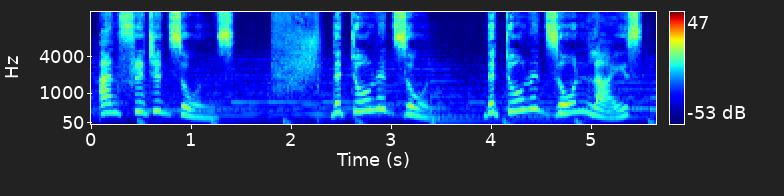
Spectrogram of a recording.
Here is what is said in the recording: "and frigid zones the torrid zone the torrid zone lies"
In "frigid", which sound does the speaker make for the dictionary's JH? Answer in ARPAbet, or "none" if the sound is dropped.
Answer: JH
